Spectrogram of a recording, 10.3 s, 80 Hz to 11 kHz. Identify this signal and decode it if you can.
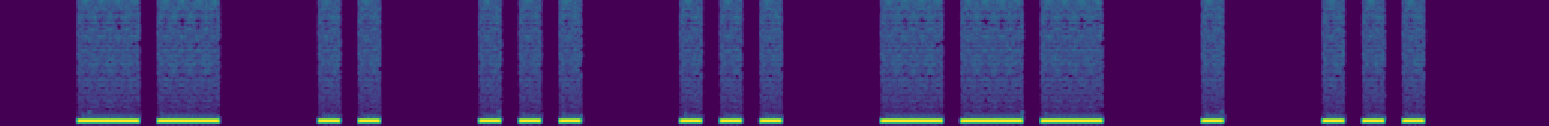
Morse code, heard as a keyed tone, about 9 wpm, spaced as for 7 wpm, 600 Hz. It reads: MISSOES
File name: CW / 10PPM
